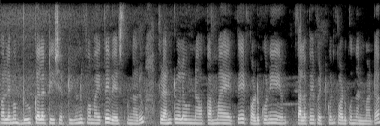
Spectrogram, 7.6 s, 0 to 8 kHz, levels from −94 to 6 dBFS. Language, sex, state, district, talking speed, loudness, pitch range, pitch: Telugu, female, Andhra Pradesh, Srikakulam, 155 wpm, -17 LUFS, 195-220 Hz, 210 Hz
